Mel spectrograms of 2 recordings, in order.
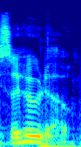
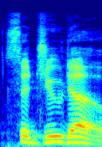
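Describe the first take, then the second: First: The j is pronounced like an English h. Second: The j is pronounced like an English j. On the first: The name is treated as Spanish. "because he I, is a Spanish last name" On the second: The name is treated as American. "the guy's born in America. He's American. It's probably Cejudo"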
